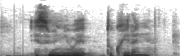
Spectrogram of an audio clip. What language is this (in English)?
Kinyarwanda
